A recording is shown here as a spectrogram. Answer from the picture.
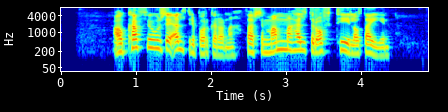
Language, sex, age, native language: Icelandic, female, 30-39, Icelandic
